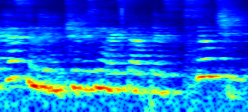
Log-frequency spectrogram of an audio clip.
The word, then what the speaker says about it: Xochitl: like, that's so cheesy, in hopes of overstepping awkward pronunciations such as exochitl, exochitl, and jacques-a-tail. But even with the overly simplistic pronunciation, I still got the annoying so-she and the absolutely intolerable zo-she, and I said so-chi because if I introduced myself as Xochitl, well-meaning people tended to say so chill or that's so chill, like you're so chill.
